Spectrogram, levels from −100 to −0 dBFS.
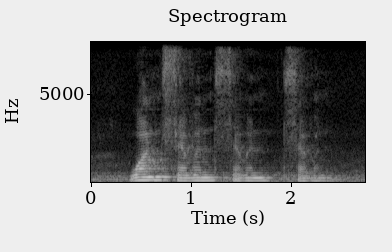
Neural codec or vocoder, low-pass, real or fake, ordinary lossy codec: codec, 16 kHz, 8 kbps, FunCodec, trained on Chinese and English, 25 frames a second; none; fake; none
